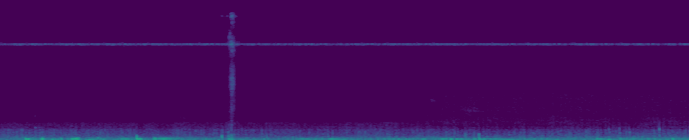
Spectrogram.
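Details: Morning after a large eating session, recorded without a microphone; low gurgling rumbles and bubbling, loudest at the start, then a steady murmur of gut noise: borborygmi (stomach rumbling).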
